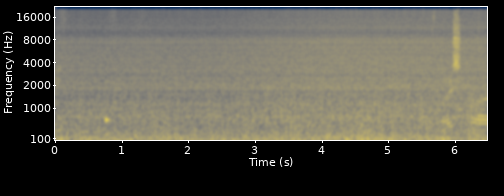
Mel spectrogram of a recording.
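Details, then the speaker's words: 2015 Lincoln Navigator after replacing the front blower motor resistor (blower had been stuck at max): a steady, even rush of air with a delayed ramp-up and no rattle or squeal. The blower is operating normally. "I'm sure you could hear that massive amount of air and then it does that nice delayed."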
